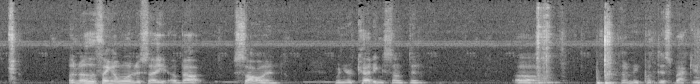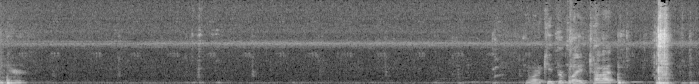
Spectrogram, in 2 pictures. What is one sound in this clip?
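An elderly man talks calmly close to a microphone.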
